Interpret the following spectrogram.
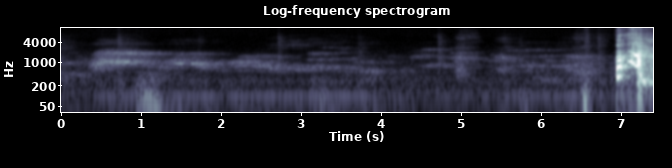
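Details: Soft breathy build-up, a pause, then one abrupt explosive sneeze.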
